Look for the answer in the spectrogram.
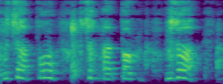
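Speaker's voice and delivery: high, loud mock tough-guy taunt; mocking loud flexing. Imitating Ryan flexing loudly at the narrator, loud mock taunt. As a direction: puff up and taunt like a blowhard. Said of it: "Being real loud, flexing".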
